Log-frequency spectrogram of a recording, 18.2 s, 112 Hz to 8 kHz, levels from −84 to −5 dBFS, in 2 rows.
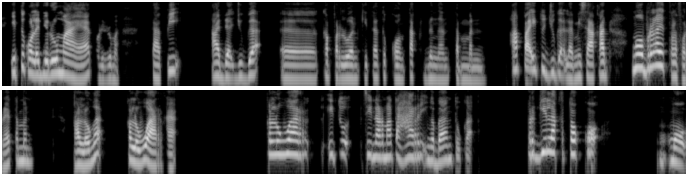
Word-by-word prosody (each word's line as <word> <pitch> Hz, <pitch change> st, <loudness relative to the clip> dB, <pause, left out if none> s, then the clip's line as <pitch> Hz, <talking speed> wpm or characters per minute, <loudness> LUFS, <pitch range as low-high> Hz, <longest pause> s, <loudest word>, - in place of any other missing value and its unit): itu 225 Hz, +5 st, -4 dB
kalau 220 Hz, -2 st, +5 dB
di 200 Hz, -, -1 dB
rumah 210 Hz, -3 st, +4 dB
ya 160 Hz, +1 st, -1 dB
kalau 160 Hz, -2 st, -14 dB
di 150 Hz, -, -15 dB
rumah. 150 Hz, -3 st, -11 dB, 0.4 s
Tapi 245 Hz, -, -3 dB, 0.4 s
ada 185 Hz, -1 st, +1 dB
juga, 180 Hz, +5 st, -1 dB, 0.3 s
eee, 160 Hz, -1 st, -4 dB
keperluan 165 Hz, -3 st, -3 dB
kita 170 Hz, +1 st, -8 dB
tuh 190 Hz, -, -12 dB
kontak 165 Hz, +3 st, -6 dB
dengan 155 Hz, -1 st, -9 dB
teman, 145 Hz, -2 st, -9 dB, 0.4 s
apa 260 Hz, +1 st, +4 dB
itu 255 Hz, +1 st, -8 dB
juga? 220 Hz, +1 st, -4 dB
Lah 165 Hz, -, -2 dB
misalkan 180 Hz, +2 st, +3 dB, 0.4 s
ngobrol 285 Hz, +2 st, +5 dB
aja 310 Hz, -, +1 dB
telepon 160 Hz, -4 st, -4 dB
aja 190 Hz, -, -3 dB
temen, 220 Hz, -1 st, -4 dB, 0.6 s
kalau 180 Hz, 0 st, +3 dB
enggak, -, -, +2 dB, 0.3 s
keluar 200 Hz, -5 st, +7 dB
Kak. 155 Hz, -1 st, -2 dB, 1.2 s
Keluar, 300 Hz, 0 st, +4 dB, 0.2 s
itu 295 Hz, 0 st, -5 dB, 0.2 s
sinar 270 Hz, -3 st, +1 dB
matahari 265 Hz, 0 st, 0 dB
ngebantu, 220 Hz, +2 st, -1 dB
Kak. -, -, -9 dB, 0.7 s
Pergilah 340 Hz, +4 st, +4 dB
ke 335 Hz, -, -16 dB
toko, 310 Hz, 0 st, +3 dB, 0.8 s
mo 215 Hz, -3 st, 0 dB
205 Hz, 140 wpm, -26 LUFS, 165-265 Hz, 1.2 s, keluar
